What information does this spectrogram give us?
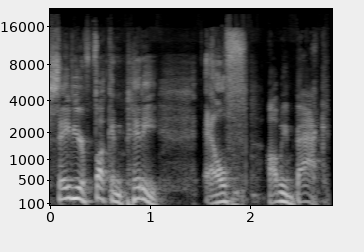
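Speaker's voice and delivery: angry, unbending tone. Recapping a show scene, voicing a character's line, mock-angry and resolute. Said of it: "She's angry and she's resolute".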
